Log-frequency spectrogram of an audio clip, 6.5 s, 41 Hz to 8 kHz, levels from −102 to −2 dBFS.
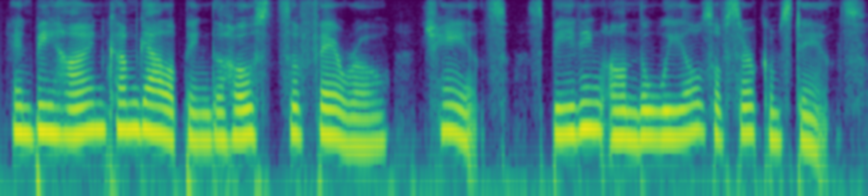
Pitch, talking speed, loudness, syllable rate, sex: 210 Hz, 140 wpm, -16 LUFS, 4.0 syllables/s, female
